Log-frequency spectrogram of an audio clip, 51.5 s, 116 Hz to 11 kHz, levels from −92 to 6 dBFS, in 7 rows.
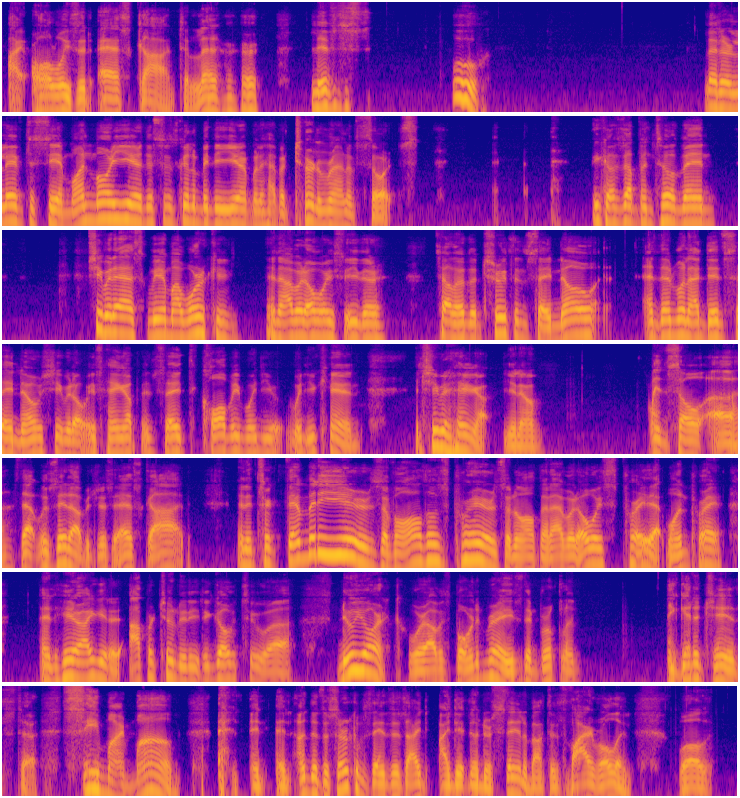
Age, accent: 50-69, American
